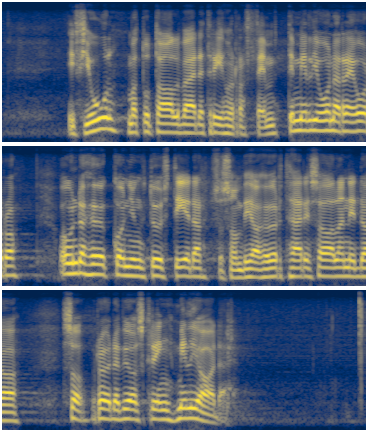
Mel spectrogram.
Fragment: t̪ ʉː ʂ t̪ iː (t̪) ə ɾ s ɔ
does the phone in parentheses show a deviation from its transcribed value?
yes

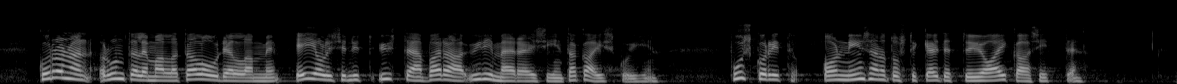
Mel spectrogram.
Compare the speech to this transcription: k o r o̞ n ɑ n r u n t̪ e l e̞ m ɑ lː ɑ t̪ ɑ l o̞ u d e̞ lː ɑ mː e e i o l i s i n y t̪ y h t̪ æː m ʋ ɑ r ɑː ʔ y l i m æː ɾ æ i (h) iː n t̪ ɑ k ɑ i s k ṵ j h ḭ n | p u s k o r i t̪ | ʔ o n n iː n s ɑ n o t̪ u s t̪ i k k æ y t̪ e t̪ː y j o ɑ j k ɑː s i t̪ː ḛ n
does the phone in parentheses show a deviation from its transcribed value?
yes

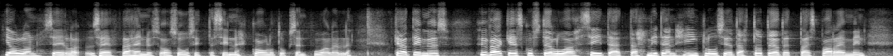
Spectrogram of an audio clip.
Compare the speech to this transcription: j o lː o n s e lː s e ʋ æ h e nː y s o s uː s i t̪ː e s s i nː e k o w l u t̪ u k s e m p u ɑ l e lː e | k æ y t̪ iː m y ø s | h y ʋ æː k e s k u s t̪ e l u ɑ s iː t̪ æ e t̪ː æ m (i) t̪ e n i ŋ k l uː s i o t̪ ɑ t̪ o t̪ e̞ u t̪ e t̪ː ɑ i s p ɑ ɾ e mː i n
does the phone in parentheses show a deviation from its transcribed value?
no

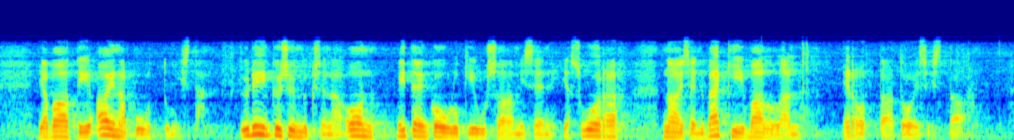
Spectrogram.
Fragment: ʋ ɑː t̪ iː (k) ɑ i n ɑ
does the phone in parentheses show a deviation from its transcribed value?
yes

